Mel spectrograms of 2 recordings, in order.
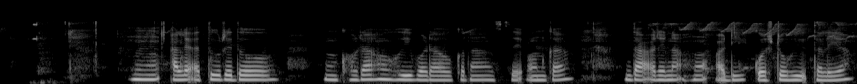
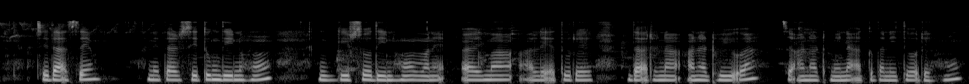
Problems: constant background noise, background conversations at intervals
